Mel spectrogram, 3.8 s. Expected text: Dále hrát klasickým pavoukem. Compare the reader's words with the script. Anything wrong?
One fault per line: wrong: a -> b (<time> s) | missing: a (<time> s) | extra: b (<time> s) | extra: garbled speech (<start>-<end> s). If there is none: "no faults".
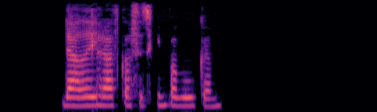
no faults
